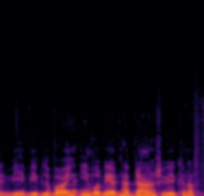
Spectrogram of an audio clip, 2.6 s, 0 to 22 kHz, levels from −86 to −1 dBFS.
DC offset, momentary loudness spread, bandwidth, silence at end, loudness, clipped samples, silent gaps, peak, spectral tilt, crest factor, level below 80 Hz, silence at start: under 0.1%; 5 LU; 9.2 kHz; 0.05 s; -29 LUFS; under 0.1%; none; -12 dBFS; -9 dB/octave; 16 dB; -66 dBFS; 0 s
